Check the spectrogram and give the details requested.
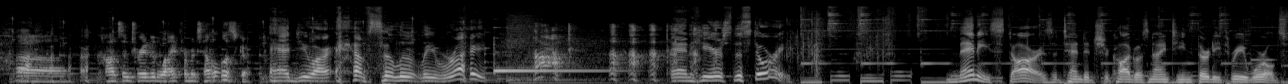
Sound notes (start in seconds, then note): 4.9 bell dinging; 6.2 laughing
